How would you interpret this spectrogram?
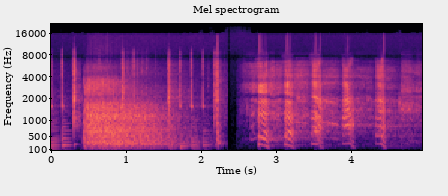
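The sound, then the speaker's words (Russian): A few sharp pops give way to a loud, roaring explosion that rumbles for about two seconds: Coca-Cola cans stuffed with salt, pepper, ketchup and chewing gum, hung on a door, wrapped with threads and set alight. After a brief silence, a voice follows with bouncy, laughing sounds. “Он собрал их вместе, запихал в банки, банки повесил на дверь, обмотал нитками и поджег.”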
